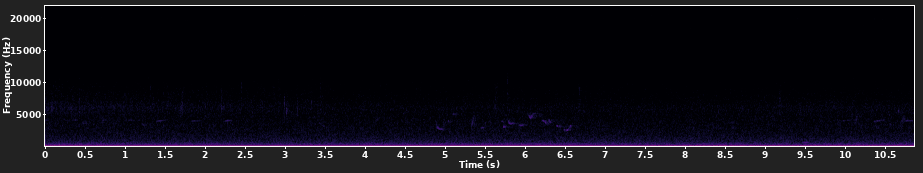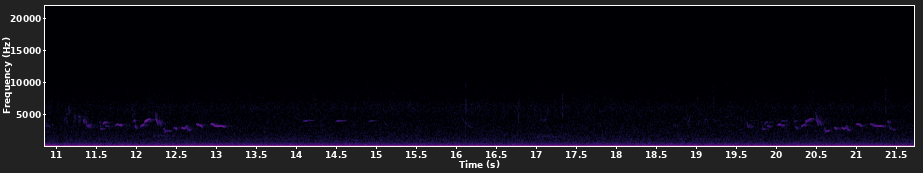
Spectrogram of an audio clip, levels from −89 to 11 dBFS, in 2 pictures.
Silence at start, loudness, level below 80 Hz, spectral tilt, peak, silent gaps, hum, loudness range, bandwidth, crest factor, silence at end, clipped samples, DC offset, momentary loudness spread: 0 s; -64 LUFS; -62 dBFS; -4.5 dB/octave; -40 dBFS; none; none; 3 LU; over 20 kHz; 16 dB; 0 s; under 0.1%; 0.4%; 4 LU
